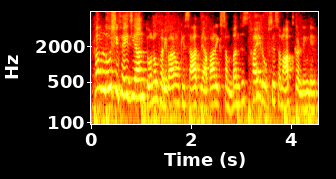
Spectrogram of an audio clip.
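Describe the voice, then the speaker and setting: A woman's voice: medium pitch, animated, a little fast, lightly acted. A woman voicing a cold, authoritative businesswoman in a dubbed drama. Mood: stern.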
